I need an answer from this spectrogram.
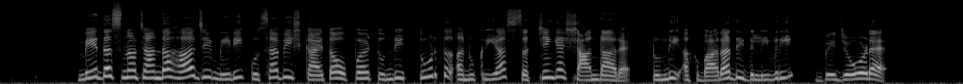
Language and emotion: Dogri, happy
